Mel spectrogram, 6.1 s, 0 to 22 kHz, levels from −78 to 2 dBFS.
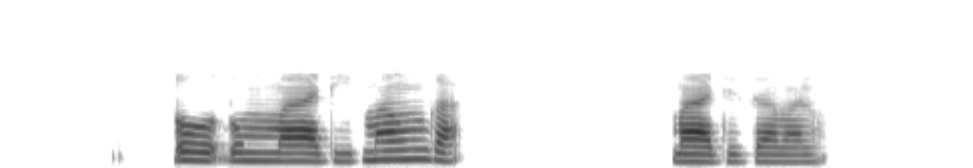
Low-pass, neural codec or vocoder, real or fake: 3.6 kHz; none; real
